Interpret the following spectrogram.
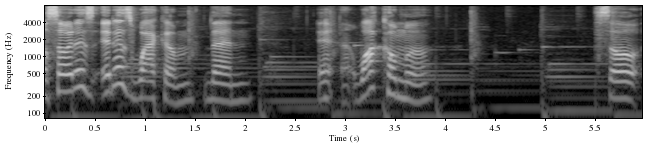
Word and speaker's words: Wacom: is wacom then so so it's it's basically like if if you're pronouncing that in in english the closest thing you would pronounce it with an ink with english uh with english phonemes would would probably be closer to to to wacom or wacom um you know as opposed to guacomo of course it's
